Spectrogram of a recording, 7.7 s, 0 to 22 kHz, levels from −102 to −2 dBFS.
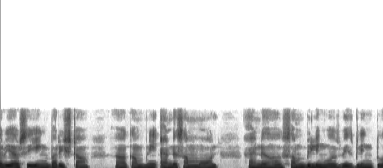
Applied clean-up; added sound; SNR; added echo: none; none; none; none.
